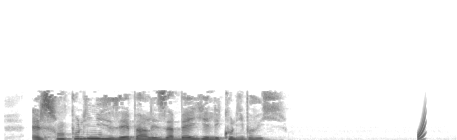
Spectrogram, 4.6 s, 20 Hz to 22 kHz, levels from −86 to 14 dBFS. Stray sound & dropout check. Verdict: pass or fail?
fail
